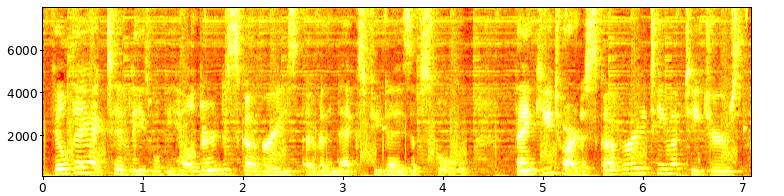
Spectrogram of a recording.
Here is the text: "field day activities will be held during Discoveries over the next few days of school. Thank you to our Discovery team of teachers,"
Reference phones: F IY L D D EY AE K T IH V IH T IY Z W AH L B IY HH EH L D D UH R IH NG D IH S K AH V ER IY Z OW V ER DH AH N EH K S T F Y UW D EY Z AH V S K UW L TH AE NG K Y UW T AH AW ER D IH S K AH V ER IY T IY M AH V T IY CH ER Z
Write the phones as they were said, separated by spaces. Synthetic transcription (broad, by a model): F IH L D D EY AE K T IH V IH T IY Z W AH L B IY HH EH L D D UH R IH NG D IH S K AH V ER IY Z OW V ER DH AH N EH K S T F Y UW D EY Z AH V S K UW L TH AE NG K Y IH T AH AW ER D IH S K AH V ER IY T IY M AH V T IY CH ER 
